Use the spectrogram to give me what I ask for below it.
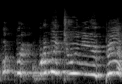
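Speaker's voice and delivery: very high, fast sputtering; squeaky hammed-up outrage; indignant disbelief. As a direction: stammer it back in falsetto. Indignant reply to her accusation.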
